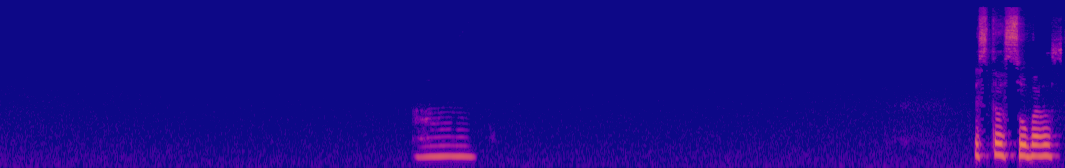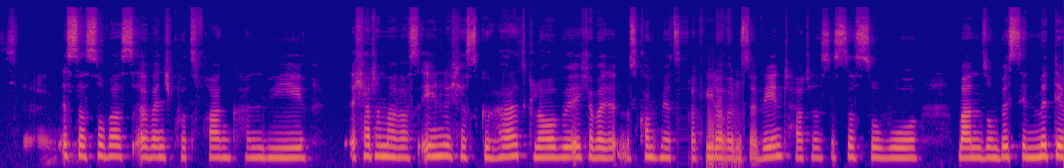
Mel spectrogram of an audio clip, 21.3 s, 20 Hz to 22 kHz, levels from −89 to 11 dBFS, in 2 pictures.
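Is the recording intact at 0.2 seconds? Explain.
Yes, the audio is intact at 0.2 seconds, with no fault present at that moment.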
